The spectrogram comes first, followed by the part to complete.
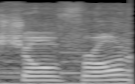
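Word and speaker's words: Chanforan: okay we are here in shan ferran shown from as the french how they say it and this is a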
